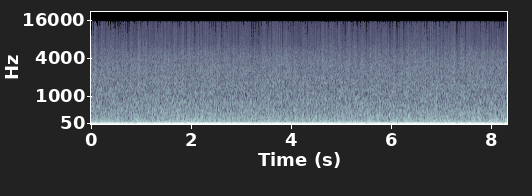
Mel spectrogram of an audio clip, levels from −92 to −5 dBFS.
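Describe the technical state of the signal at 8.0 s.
At 8.0 s, two faults overlap. The first runs through the whole clip: a filter restarted on every block. Each block starts its filtering from silence rather than carrying over from the last one. That sets off a small transient at every boundary. The result is a steady buzz at 100 Hz, which points to blocks of 10 ms. It rises and falls with the level of the sound.

The second is a Bluetooth SBC bit pool drop. It begins at 7.55 s and lasts to the end of the clip at 8.33 s. The link appears to have come under strain, and the encoder cut its bit budget sharply. The dullness fits a fall from a bit pool of 28 to about 8, near 72 kbps. The highest sub-bands get almost nothing, and the remaining bands are coarsely quantised. At 8.0 s the treble is dulled and a gritty noise sits over the sound.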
